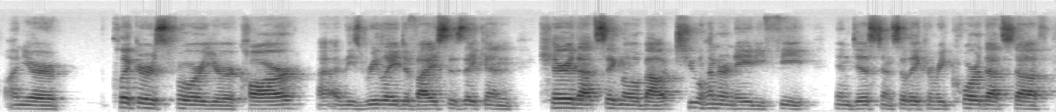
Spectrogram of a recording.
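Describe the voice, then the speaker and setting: A man's voice: medium pitch, steady tone, unhurried, a little mellow, roomy sound. A man as a podcast guest, talking earnestly and loosely, with lots of fillers. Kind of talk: casual conversation.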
